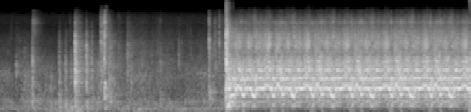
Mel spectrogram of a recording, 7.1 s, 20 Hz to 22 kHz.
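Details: Volvo 340 abandoned 25 years, cranked while a multimeter tests the crankshaft position sensor circuit (about 60 millivolts, signal fluctuating): quiet fiddling, then a steady three to four turns a second from the starter, never catching or firing.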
